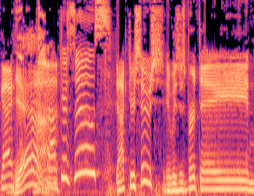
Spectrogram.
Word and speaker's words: Seuss: you did you know his name was actually pronounced so what Dr so yeah I read that started as Seuss and he just never corrected it just let it go Dr so he's not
